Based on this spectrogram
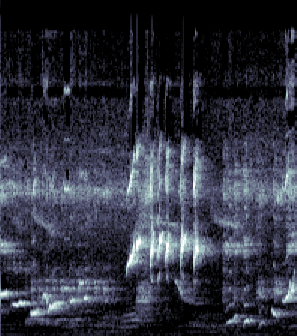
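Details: White-rumped shama soft song meant to make a rival answer: rising whistles, a quick series of high ringing notes, then slurred descending phrases, with a constant faint hum.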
